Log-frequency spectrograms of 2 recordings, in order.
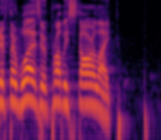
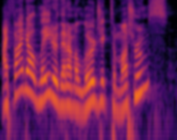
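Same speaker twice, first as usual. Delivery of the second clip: usual speaking voice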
